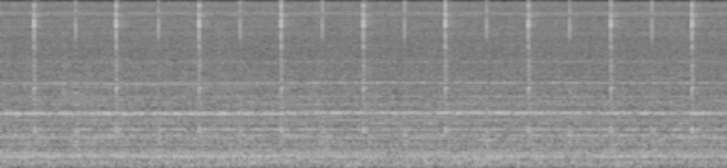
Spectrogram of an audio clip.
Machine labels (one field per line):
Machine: valve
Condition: normal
